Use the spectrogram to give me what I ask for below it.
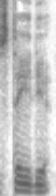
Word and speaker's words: Stadia: I said, Stadia, please, when you're releasing, because Doom was the very first big title to be released on Stadia.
